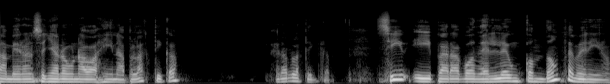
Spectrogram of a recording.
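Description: A man's medium-pitched voice in a dark, mellow tone, with ordinary pitch variation, a moderate pace, long, frequent pauses and a dry, close sound with no echo. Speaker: podcast co-host. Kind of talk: casual chat.

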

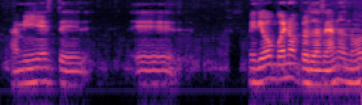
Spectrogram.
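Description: A man at medium pitch and very slow pace, fairly even in intonation, with audible room echo and noticeable background noise. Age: 20s. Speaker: psychology student and guest lecturer on art history. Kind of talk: casual educational talk.

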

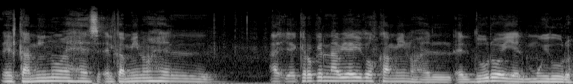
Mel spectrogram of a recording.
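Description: At a medium pitch, a man talks in an ordinary speaking voice. His intonation is fairly even and his pace fairly slow. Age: 20s. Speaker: podcast host. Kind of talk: casual chat.

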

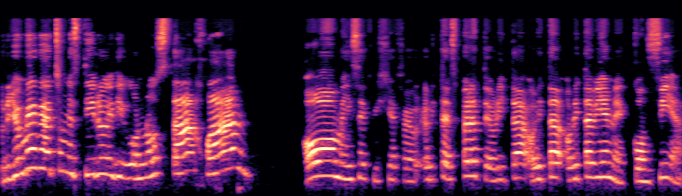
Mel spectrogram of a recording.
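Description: A woman speaks at a very fast pace in a raised, projected voice. Her high pitch is bright and sharp, with very wide pitch swings. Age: 40s. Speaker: business consultant. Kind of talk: podcast interview.

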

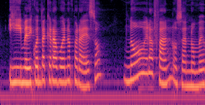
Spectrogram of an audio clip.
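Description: This is a woman with an ordinary speaking voice. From Culiacán, Sinaloa, northwestern Mexico. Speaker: podcast guest, host's wife. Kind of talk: casual chat.

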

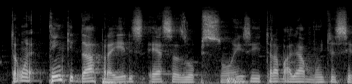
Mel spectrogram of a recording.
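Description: A man speaks at a medium pitch and a fairly quick pace. Noticeable background noise runs beneath him. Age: 40s. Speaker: city councillor. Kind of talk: radio interview. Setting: radio studio.

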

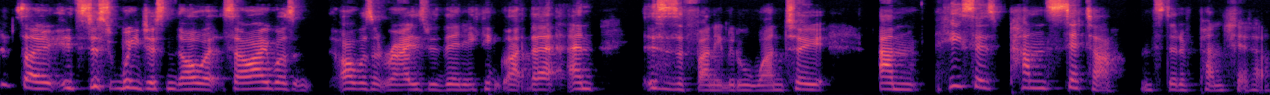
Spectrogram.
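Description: A woman with an Australian accent talks at a moderate pace, her fairly high pitch showing ordinary variation. The background is quiet. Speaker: podcast guest. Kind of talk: casual chat.

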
